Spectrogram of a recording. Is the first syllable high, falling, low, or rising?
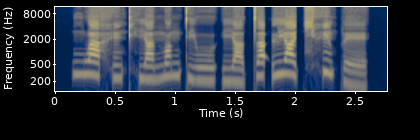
falling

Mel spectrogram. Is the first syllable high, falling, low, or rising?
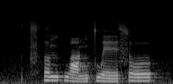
high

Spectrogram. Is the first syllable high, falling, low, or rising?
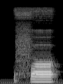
high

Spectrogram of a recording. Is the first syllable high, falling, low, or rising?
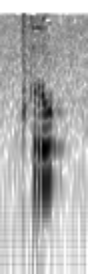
falling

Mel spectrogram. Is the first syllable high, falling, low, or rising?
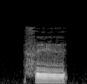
low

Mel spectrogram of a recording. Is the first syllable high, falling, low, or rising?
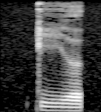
low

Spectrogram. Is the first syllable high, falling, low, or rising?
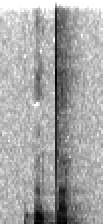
rising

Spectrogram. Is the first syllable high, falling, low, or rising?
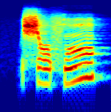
low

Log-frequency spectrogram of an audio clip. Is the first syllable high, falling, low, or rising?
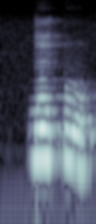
low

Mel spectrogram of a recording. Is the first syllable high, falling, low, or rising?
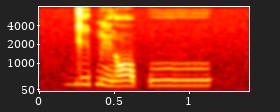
high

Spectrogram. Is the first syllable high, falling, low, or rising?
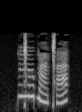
high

